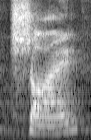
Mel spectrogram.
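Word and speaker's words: sinh: they're hyperbolic sign hyperbolic CA hyperbolic tan they're pronounced shine Kos don't ask me okay I didn't make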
